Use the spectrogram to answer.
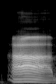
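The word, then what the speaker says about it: Maciste: Speaking of, I've just received a pronunciation guide. Oh, Cabiria and Machiste. Machiste.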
